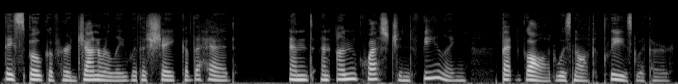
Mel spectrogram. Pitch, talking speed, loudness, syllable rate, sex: 200 Hz, 195 wpm, -19 LUFS, 5.6 syllables/s, female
